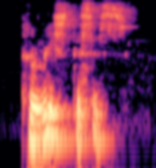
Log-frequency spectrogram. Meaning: Paresthesia
- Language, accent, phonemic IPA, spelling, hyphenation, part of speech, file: English, Southern England, /pəˈɹiːsθɪsɪs/, paresthesis, pa‧res‧the‧sis, noun, LL-Q1860 (eng)-paresthesis.wav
